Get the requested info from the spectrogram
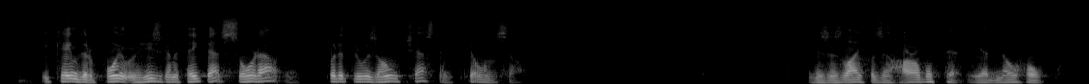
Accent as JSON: {"language": "English", "region": "New England", "country": "United States", "said": "We're from New England. It's not like down here."}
